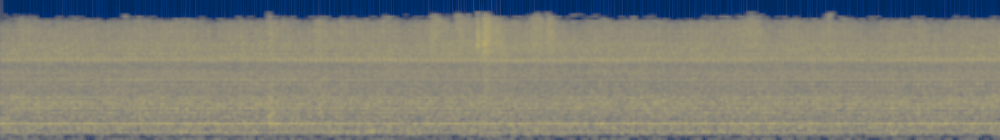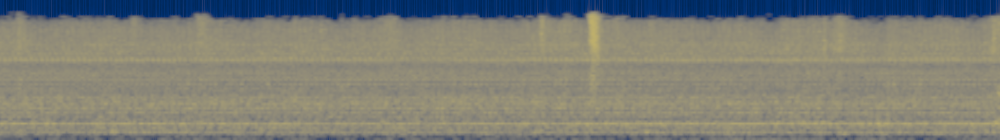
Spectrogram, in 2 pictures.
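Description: Home-movie film projector running with a steady whirring hum and a constant mid-pitched tone.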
